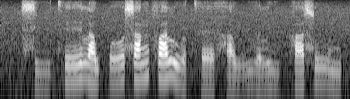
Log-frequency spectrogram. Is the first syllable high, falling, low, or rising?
low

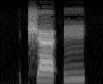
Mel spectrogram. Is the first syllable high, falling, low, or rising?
low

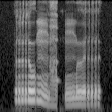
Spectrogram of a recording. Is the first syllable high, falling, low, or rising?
high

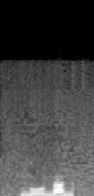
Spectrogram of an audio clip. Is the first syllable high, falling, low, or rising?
high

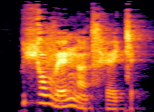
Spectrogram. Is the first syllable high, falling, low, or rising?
high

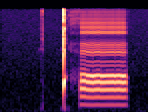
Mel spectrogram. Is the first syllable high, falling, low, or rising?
high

